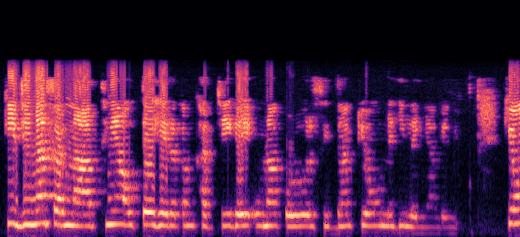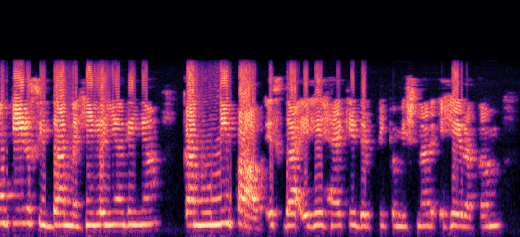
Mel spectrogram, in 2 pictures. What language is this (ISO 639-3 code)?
pan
